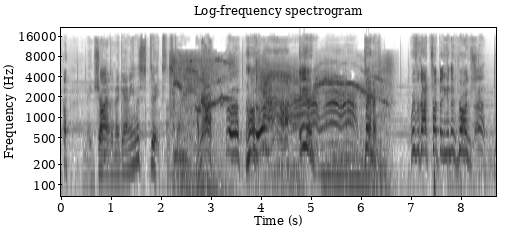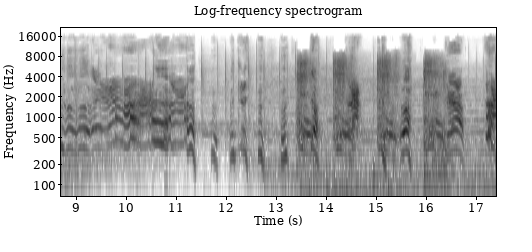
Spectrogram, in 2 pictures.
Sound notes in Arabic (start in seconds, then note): 8.7 أصوات إيان تكافح; 14.0 أصوات فيلوسيرابتور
